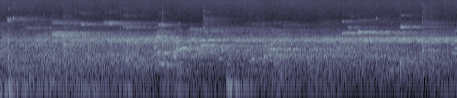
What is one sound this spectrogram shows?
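Shuttlecocks are hit with rackets in a large echoing hall.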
